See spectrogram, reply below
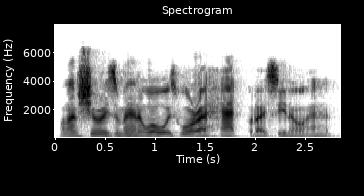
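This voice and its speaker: An actor playing a brisk, wisecracking American detective's assistant in an old-time radio drama. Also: male voice, lowish voice, big pitch swings. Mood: hard-boiled. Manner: breezy, hard-boiled, questioning. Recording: dull, lo-fi old radio recording.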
